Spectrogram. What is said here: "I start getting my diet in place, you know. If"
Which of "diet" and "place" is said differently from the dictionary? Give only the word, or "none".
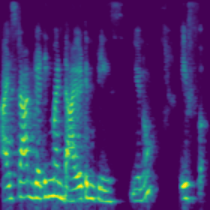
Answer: none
